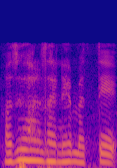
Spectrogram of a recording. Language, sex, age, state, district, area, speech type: Kannada, female, 30-45, Karnataka, Koppal, urban, spontaneous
